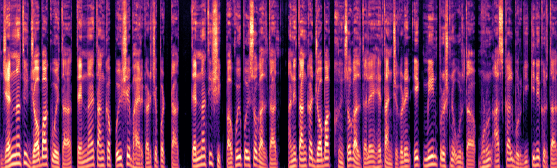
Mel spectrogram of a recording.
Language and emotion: Goan Konkani, neutral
